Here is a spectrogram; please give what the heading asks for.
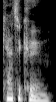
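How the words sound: The last syllable rhymes with tomb. "in England we pronounce it catacomb, rhyming with tomb"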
